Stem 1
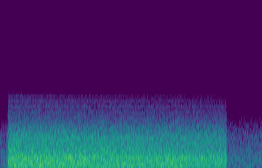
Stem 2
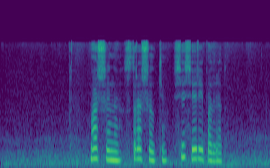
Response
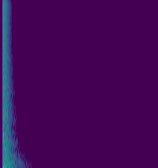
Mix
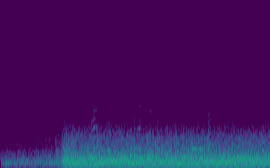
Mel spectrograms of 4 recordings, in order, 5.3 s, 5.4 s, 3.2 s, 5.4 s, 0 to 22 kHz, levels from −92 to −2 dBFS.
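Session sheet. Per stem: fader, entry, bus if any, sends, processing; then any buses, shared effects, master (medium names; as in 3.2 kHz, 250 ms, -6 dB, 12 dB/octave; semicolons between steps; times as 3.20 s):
+2.5 dB, 1.10 s, no send, local Wiener filter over 25 samples
-7.5 dB, 0.00 s, no send, none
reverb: none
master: band-pass filter 150 Hz, Q 1.3; peak limiter -38.5 dBFS, peak gain reduction 18 dB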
